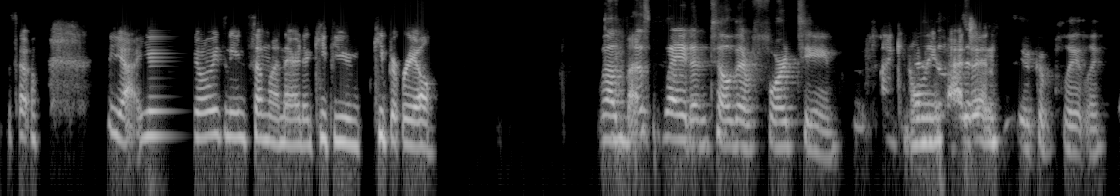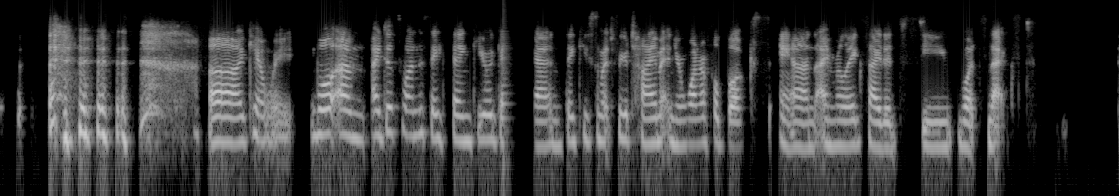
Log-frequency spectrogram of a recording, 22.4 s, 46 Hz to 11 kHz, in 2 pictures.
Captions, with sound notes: So yeah, he always need someone there to keep you, keep it real. - Well, just wait until they're 14. - I can only imagine. - Yeah completely. (laughs) - I can't wait. Well, I just wanted to say thank you again and thank you so much for your time and your wonderful books. And I'm really excited to see what's next.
